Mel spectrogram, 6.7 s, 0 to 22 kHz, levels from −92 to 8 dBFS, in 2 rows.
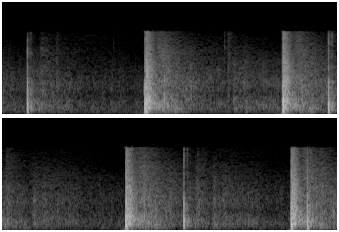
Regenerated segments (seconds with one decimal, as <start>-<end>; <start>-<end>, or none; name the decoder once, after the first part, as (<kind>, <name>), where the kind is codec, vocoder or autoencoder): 2.4-3.0 (vocoder, Vocos)

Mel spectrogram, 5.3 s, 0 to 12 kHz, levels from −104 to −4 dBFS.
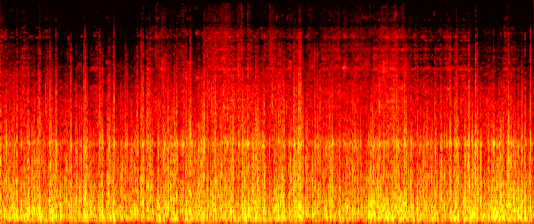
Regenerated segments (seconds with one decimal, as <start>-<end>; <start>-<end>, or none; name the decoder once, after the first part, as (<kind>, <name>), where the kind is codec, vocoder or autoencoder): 3.0-4.1 (vocoder, Vocos)

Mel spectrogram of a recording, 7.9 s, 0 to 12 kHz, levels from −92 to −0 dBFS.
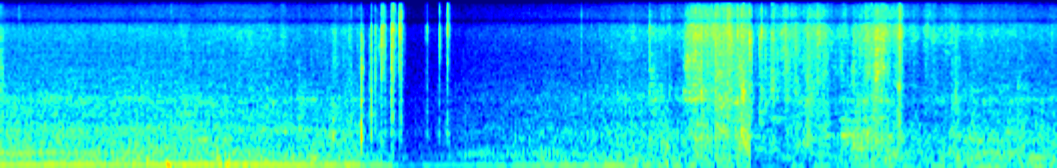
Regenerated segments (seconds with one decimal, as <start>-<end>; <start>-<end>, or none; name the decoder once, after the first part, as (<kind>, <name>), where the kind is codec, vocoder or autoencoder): none

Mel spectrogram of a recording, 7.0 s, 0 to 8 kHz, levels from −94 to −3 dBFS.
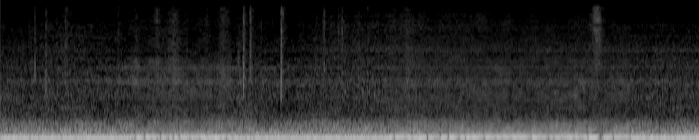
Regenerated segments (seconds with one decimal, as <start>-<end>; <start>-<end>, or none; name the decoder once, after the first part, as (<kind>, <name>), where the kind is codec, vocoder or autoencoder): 1.3-2.3 (vocoder, Vocos); 3.9-6.3

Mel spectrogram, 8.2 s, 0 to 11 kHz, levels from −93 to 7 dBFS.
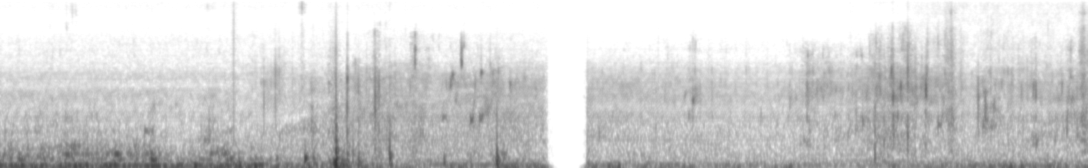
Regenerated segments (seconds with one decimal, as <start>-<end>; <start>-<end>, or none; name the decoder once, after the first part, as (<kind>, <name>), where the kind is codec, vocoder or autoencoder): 0.0-8.2 (vocoder, Vocos)

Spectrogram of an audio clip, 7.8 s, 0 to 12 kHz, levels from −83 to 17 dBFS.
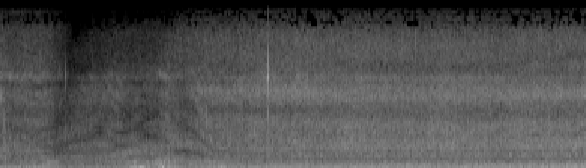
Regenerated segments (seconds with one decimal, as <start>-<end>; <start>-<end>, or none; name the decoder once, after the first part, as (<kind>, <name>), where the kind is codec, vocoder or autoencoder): none

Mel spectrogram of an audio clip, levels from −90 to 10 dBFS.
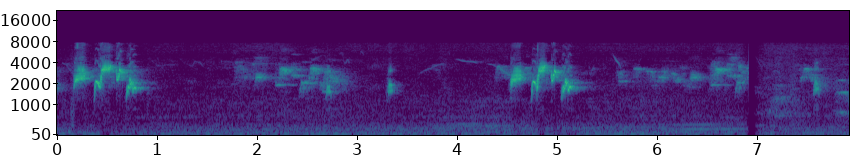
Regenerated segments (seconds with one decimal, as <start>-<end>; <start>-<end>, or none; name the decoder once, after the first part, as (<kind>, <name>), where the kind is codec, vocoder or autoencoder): none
